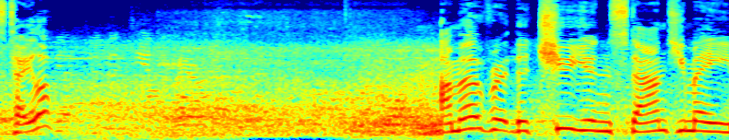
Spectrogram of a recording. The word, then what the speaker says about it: Zhiyun: I'm over at the Zhiyun stand. You may pronounce it as Zhiyun.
